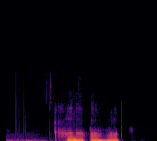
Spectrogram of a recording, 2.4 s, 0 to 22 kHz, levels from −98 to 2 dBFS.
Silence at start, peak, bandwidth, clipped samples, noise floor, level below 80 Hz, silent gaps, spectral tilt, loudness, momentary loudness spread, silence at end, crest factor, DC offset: 0.9 s; -22 dBFS; 5.4 kHz; under 0.1%; -65 dBFS; -82 dBFS; none; -10.5 dB/octave; -36 LUFS; 18 LU; 0.6 s; 16 dB; under 0.1%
